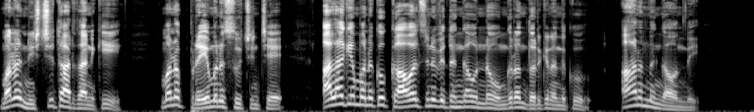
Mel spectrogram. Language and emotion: Telugu, happy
